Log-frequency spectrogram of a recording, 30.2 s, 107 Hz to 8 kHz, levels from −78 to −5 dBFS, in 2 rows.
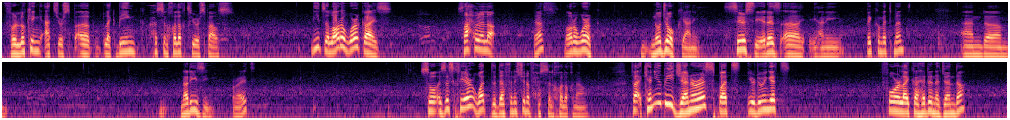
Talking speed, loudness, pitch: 135 wpm, -16 LUFS, 140 Hz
